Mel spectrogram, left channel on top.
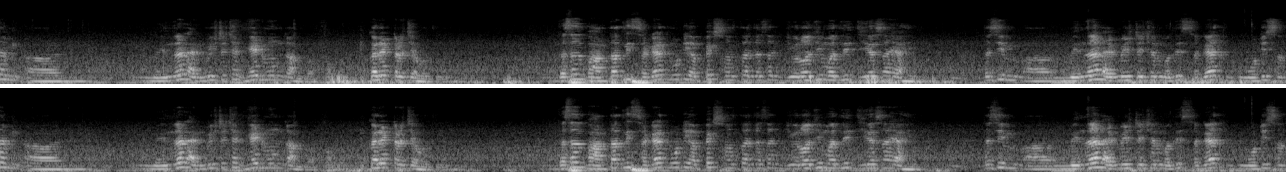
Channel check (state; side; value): normal; both; correlation 0.66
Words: मिनरल ॲडमिनिस्ट्रेशन हेड म्हणून काम करतो कलेक्टरच्या वतीने. तसंच भारतातली सगळ्यात मोठी अपेक्स संस्था जसं जिओलॉजीमधली GSI आहे, तशी मिनरल ॲडमिनिस्ट्रेशनमधली सगळ्यात मोठी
